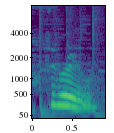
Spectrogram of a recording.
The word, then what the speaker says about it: threw: Watch out for the unvoiced TH sound here, it's a little tricky when it's next to the R.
